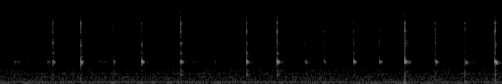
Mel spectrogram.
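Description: Fingertips and painted nails, covered by fingerless lace gloves, tap the stem and then the body of a hollow, empty, ornate dark cast-resin goblet with red dragon panels, a steel rim or liner and a red gem on the stem. Fifteen quick, dry ticks sit around 1 kHz, spaced unevenly and dying away almost at once. A steady low hum runs underneath.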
